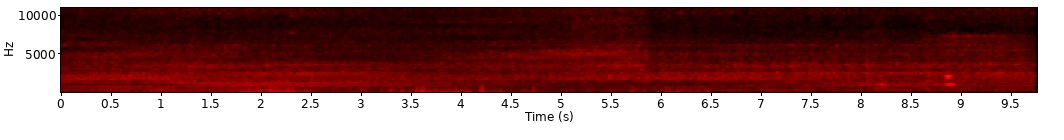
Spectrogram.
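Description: Class 172 diesel multiple unit rolling slowly along the platform, its underfloor diesel engines humming steadily. Wheel and rail rumble swells louder about two and about four seconds in.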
